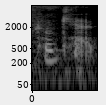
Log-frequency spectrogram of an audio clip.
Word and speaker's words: coquette: And how do you pronounce this? Coquette? What is coquette?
